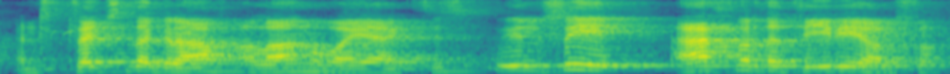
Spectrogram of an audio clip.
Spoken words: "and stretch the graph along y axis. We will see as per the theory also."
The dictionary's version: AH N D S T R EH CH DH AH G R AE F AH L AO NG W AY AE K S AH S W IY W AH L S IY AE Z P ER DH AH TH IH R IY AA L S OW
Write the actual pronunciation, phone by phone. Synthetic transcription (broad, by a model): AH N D S T R EH CH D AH G R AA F AH L AO NG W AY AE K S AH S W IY L S IY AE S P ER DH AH T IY R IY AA L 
